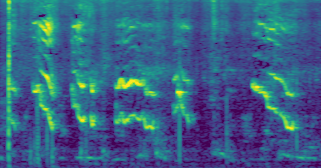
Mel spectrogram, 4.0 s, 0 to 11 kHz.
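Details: German Spitz (Großspitz) puppies on their 30th day of life: a run of high, whiny yelps that slide downward, several drawn-out descending whimpers in quick succession with brief pauses between.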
